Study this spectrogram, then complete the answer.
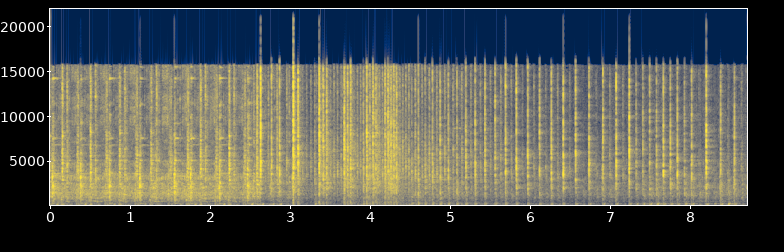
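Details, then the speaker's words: Governor-removed Predator 212cc go-kart single after swapping stock valve springs for heavier Honda 18lb springs: fires up choppy then settles to a quick crisp healthy idle putter; runs clean. "all right so before I wrap up fire it up good sounds good runs good"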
